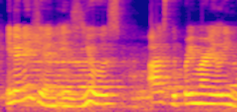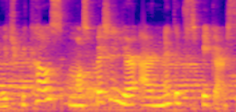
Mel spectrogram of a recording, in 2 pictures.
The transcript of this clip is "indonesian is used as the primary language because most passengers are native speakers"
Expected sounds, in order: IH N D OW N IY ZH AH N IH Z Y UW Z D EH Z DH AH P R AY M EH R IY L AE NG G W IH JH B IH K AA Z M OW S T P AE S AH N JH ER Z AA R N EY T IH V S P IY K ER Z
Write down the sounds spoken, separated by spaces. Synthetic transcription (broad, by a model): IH N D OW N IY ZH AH N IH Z Y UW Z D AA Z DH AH P R AY M EH R IY L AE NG G W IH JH B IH K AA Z M OW S T P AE S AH N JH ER AA R N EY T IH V S P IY K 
